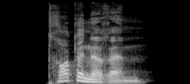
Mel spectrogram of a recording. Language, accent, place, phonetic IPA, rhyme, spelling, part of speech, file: German, Germany, Berlin, [ˈtʁɔkənəʁəm], -ɔkənəʁəm, trockenerem, adjective, De-trockenerem.ogg
- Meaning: strong dative masculine/neuter singular comparative degree of trocken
